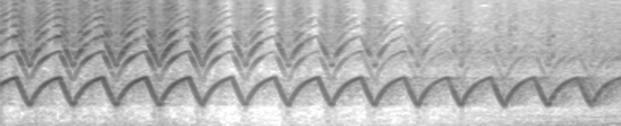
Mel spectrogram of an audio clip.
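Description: Ambulance siren in a fast yelp, its pitch sweeping up and down about five times a second.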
